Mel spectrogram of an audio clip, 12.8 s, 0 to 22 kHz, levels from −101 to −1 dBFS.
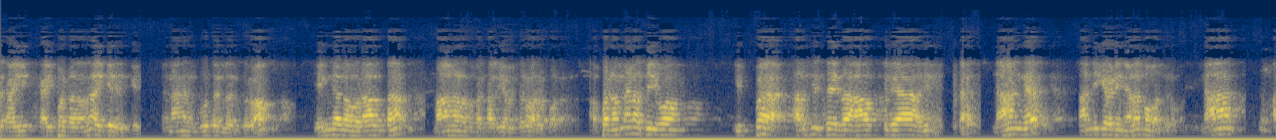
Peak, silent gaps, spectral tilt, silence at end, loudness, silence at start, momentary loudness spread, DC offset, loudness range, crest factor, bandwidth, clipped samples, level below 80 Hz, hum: -2 dBFS; none; -6 dB/octave; 0 s; -19 LUFS; 0 s; 14 LU; 7%; 3 LU; 18 dB; 9.2 kHz; under 0.1%; -60 dBFS; none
